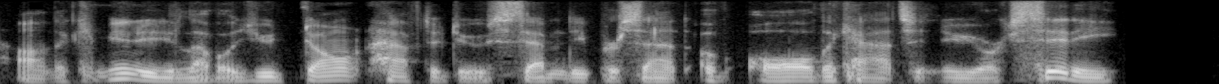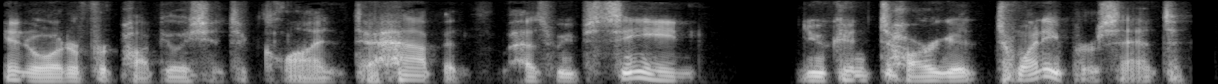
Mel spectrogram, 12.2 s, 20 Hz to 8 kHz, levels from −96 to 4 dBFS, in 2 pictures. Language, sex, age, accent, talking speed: English, male, 50-69, American, 160 wpm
